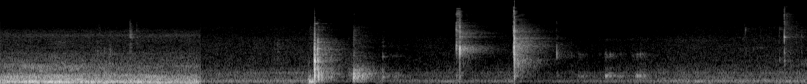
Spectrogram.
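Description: Steady outdoor background noise that cuts off about two seconds in. Then a few sharp clicks and knocks as an aluminium soda can is handled on a countertop and its tab is cracked open beside a glass of crushed ice.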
